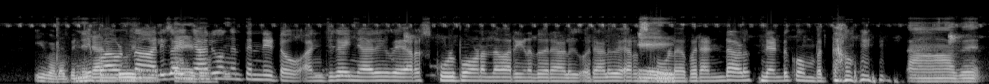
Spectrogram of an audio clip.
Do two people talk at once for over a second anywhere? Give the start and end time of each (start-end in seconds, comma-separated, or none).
0.8-2.3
